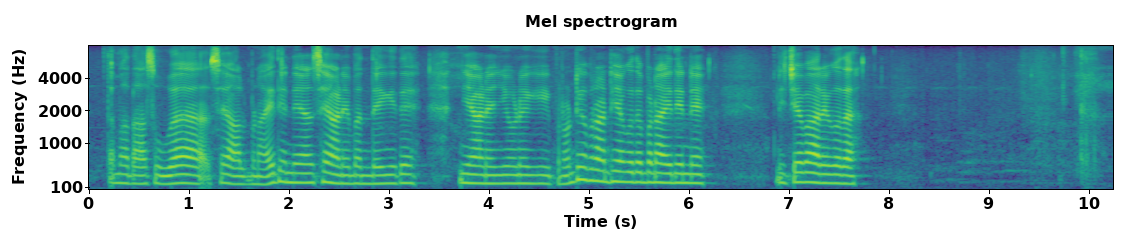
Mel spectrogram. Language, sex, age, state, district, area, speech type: Dogri, female, 45-60, Jammu and Kashmir, Samba, rural, spontaneous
